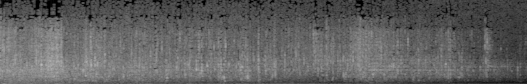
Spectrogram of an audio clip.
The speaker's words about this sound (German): Wir purzelten alle drei ins Wasser. Das Boot schwamm Kiel oben.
